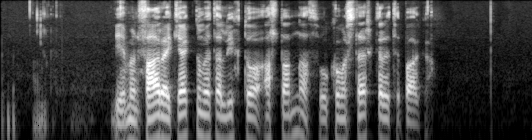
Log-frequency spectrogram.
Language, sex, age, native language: Icelandic, male, 40-49, Icelandic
